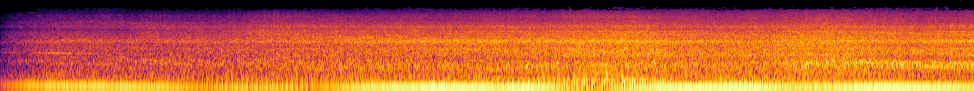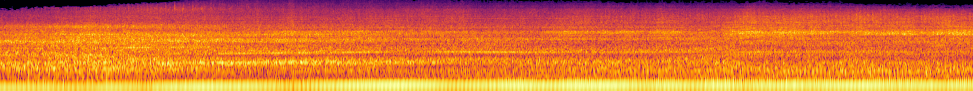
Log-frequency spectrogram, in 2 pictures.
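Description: Diesel freight train with a steady, loud low engine rumble that grows louder about five seconds in, as its container wagons roll past.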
